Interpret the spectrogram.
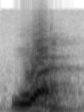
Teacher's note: Selanjutnya adalah huruf wa atau wawu. Diucapkan dengan indhimamus syafatain atau mengumpulkan dua bibir kita.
